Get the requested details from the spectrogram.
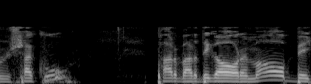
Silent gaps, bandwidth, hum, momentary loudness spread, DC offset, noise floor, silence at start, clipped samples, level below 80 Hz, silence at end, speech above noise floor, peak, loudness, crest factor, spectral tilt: none; 6.2 kHz; none; 15 LU; under 0.1%; -57 dBFS; 0 s; under 0.1%; -54 dBFS; 0 s; 31 dB; -10 dBFS; -26 LUFS; 18 dB; -6 dB/octave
